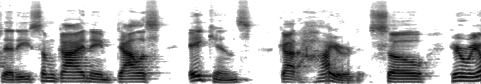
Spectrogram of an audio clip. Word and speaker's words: Eakins: I asked Kyle Hewitt it's Aikens not Eakins I know I messed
